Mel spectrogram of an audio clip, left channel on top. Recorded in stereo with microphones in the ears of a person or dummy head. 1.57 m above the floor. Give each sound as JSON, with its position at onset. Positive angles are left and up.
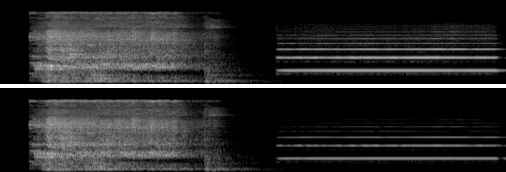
{"t": 0.3, "sound": "a toilet flushing", "side_deg": -10, "distance_m": 1.1}
{"t": 2.8, "sound": "a flute", "side_deg": 80, "distance_m": 0.6}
